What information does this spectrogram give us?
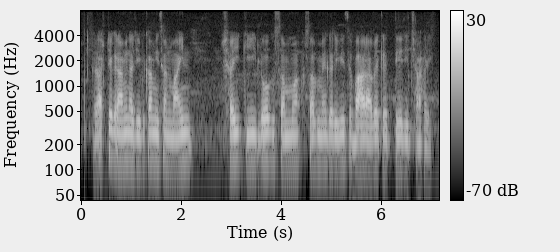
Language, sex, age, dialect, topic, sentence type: Magahi, male, 46-50, Western, banking, statement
